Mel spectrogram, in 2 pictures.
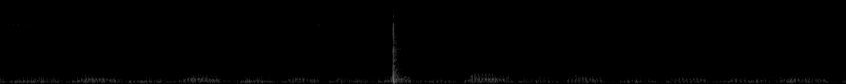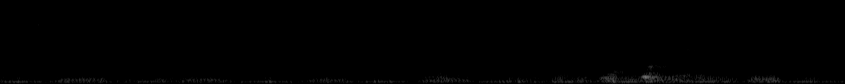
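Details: Domestic cat purring softly and steadily, a low rumbling hum that swells and fades in a regular breathing rhythm, roughly one cycle every second, with a faint high background tone and an occasional click.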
